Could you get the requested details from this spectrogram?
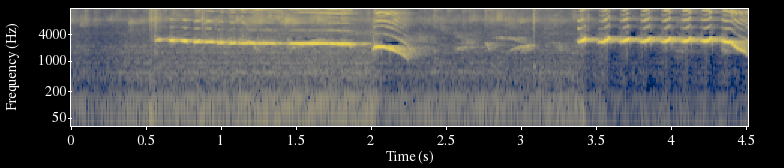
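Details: Young common iora in training: a long, slowly falling whistled note, a quick downward squawk, a pause, then a fast string of about eight trilled pulses on one pitch ending in a drop.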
